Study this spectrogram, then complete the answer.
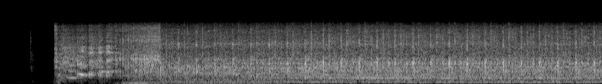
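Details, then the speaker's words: Ford F150 pickup 3.5T engine at idle with a fast, uneven ticking rattle that sounds like piston knock. It is a known fault: worn lock pins in the cam phaser sprockets (3 of 4 worn), letting camshaft and sprocket shift back and forth. "像这个响声，乍一听的话，以为又要加仓了，敲缸声，但实则呢是属于这款发动机的一个通病。根据我们的经验判断，像这种异响的声音，就是链轮里面的锁止销磨损过度导致的。"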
